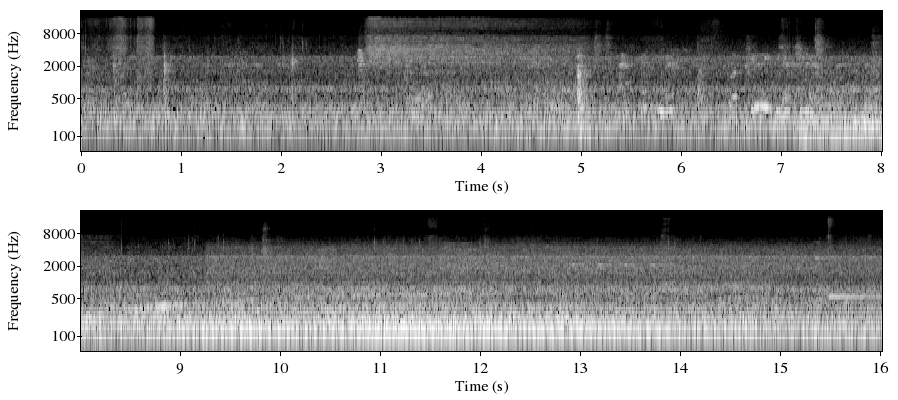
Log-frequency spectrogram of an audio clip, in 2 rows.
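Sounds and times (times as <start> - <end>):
bus engine drone: 0.0 - 16.0
tyre and road noise: 0.0 - 16.0.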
